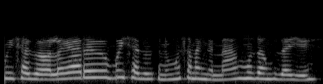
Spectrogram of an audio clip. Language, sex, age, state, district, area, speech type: Bodo, female, 18-30, Assam, Baksa, rural, conversation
